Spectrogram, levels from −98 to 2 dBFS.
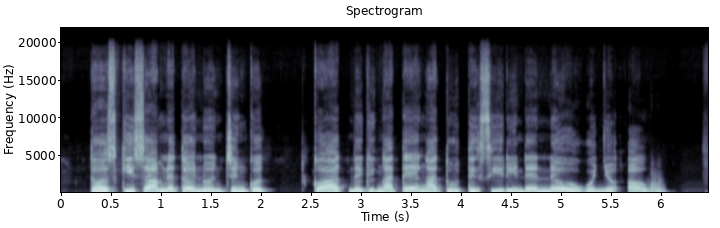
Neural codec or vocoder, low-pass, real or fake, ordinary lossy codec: vocoder, 44.1 kHz, 128 mel bands, Pupu-Vocoder; 19.8 kHz; fake; none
